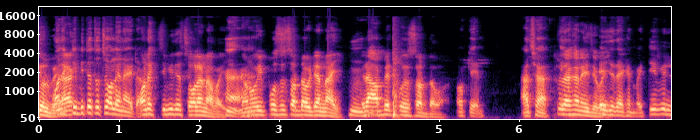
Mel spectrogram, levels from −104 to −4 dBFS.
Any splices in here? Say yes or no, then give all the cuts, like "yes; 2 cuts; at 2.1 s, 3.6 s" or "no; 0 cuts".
yes; 1 cut; at 6.5 s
